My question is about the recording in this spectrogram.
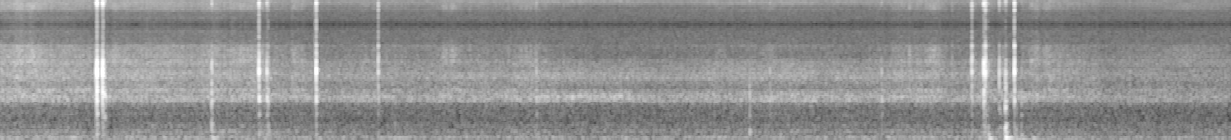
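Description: Steady rush of airflow over the camera's microphone in flight under a tandem paraglider, with a few sharp clicks in the first few seconds and a louder cluster of knocks about ten seconds in.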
